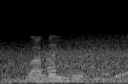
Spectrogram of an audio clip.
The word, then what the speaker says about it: rendezvous: It was used in the meaning of the date on the calendar when a person has a romantic how do you pronounce that? Rendezvous.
